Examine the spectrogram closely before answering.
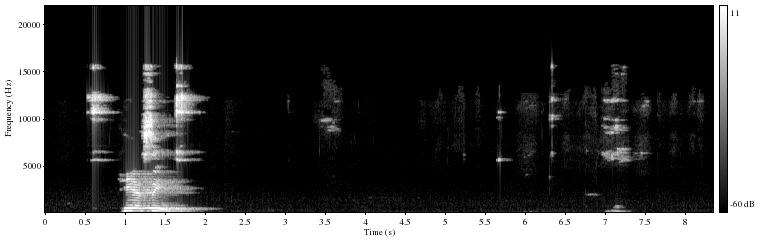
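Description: A woman speaks clearly.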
